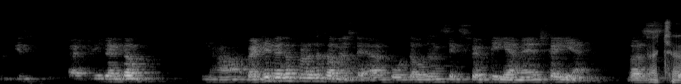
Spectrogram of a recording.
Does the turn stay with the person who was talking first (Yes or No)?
Yes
